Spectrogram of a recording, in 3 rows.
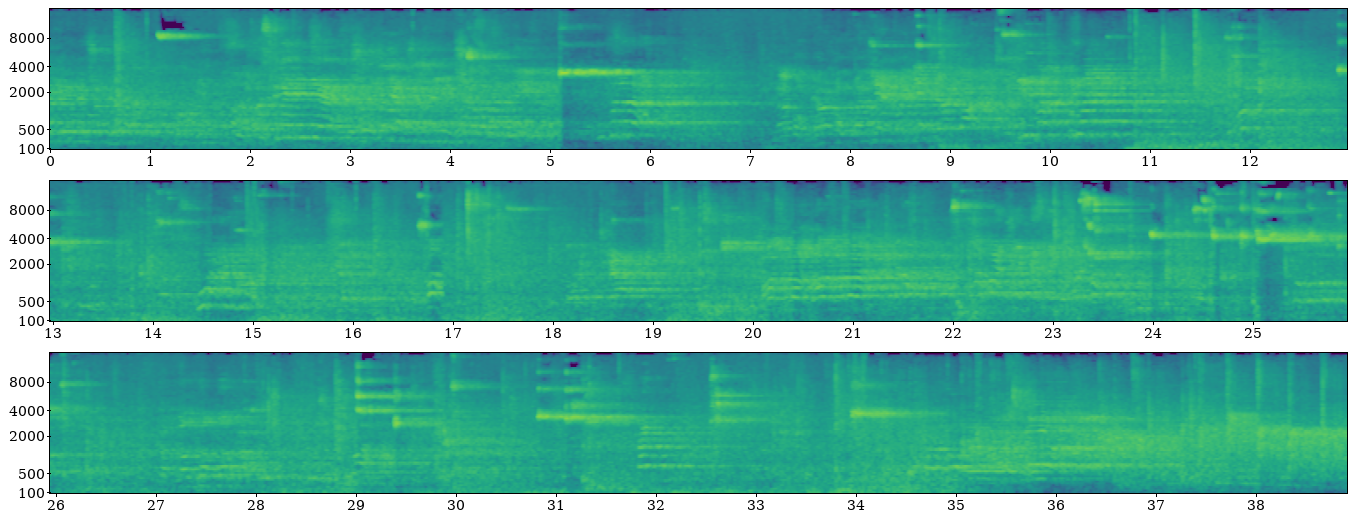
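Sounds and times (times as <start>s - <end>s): players calling and shouting: 0.0s - 38.0s.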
